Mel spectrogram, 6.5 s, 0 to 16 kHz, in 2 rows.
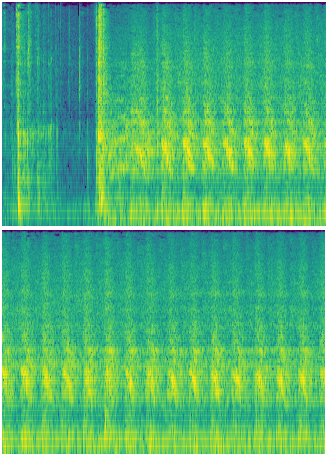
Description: Old rusty Škoda Felicia 1.3 Lxi with some wiring and alternator problem trying to start.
